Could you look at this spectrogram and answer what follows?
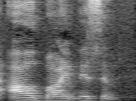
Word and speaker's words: albinism: That's how you say it, albinism.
